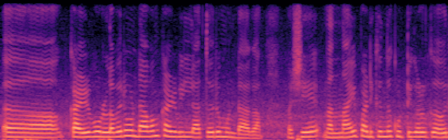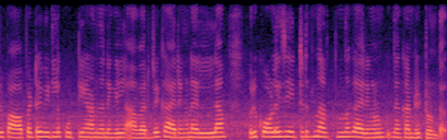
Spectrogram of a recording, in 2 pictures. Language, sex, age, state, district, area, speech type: Malayalam, female, 18-30, Kerala, Palakkad, urban, spontaneous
